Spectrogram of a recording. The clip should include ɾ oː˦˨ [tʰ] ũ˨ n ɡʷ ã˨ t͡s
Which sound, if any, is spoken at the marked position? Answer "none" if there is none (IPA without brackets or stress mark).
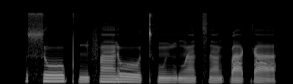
tʰ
